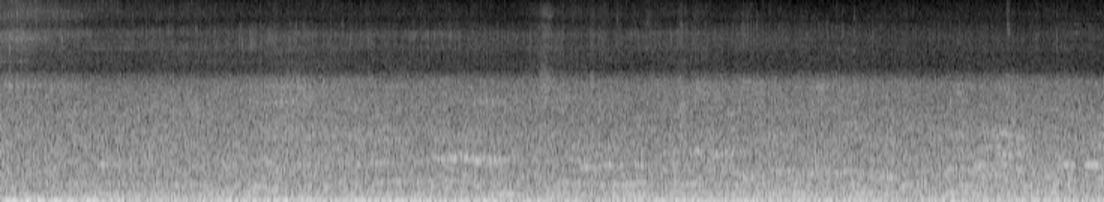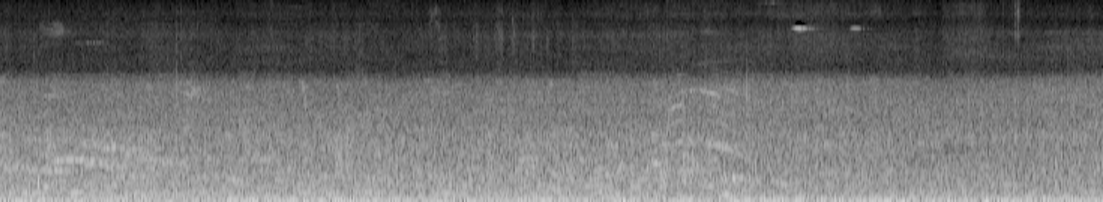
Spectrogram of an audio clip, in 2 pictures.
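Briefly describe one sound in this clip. Traffic hums steadily outdoors in a city street.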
